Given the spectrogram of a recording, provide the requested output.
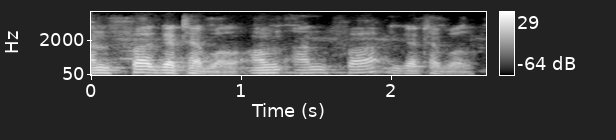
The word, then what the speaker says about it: unforgettable: Okay, then you have unforgettable, f o r, এটা কিন্তু উচ্চারণটা ফা হয়ে গেছে, হ্যাঁ, unforgettable, ওকে, ভোলা যায় না, যেমন যেটা, এটা একটা adjective, which is very difficult to forget।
